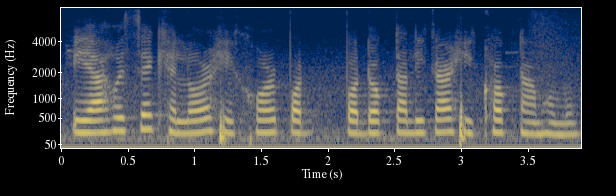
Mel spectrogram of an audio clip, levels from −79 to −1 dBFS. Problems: constant background noise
